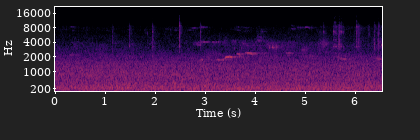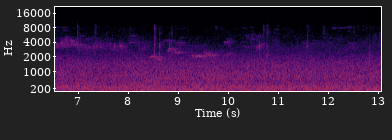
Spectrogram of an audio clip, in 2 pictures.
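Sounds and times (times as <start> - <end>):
light ticks: 1.0 - 3.1, 5.3 - 9.0, 10.6 - 12.0
small birds chirping: 2.5 - 13.0.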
